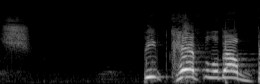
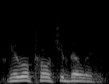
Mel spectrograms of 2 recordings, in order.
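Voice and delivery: softly repeated; 8 semitones lower, 11 dB quieter, much faster than usual. Shown as a demonstration. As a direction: echo "Irreproachability" low and quiet.

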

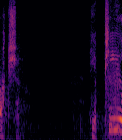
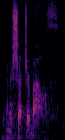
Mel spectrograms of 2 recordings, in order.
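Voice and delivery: soft, menacing aside; hushed threat; 3 semitones lower, 13 dB quieter than usual. Acted. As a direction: drop to a low, quiet warning. Crowd's threat finished after pause.

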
